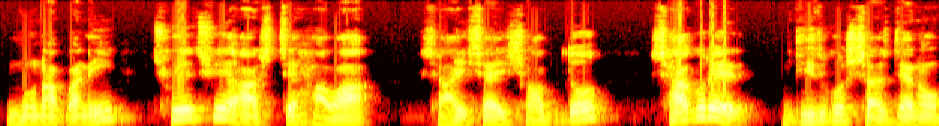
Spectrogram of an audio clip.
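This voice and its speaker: A man reading a detective adventure audiobook with expressive storytelling. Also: medium pitch, unhurried. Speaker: audiobook narrator. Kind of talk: scripted narration. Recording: dull lo-fi audio.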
